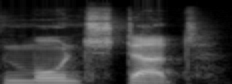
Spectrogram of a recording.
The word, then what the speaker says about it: Mondstadt: They instead rely Mondstadt, which is based on medieval Europe. Which does not look like medieval Europe. And it's technically German, so it's actually pronounced Mondstadt.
